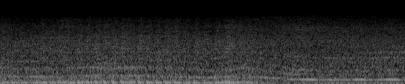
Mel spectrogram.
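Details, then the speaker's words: 1998 Mercedes S420 with no acceleration and no check engine light: lumpy, uneven low drone wavering and dropping in pitch; sounds like a vacuum leak but a smoke test found none; owner wonders about fuel, unconfirmed. "it sounds like there's a leak there are no leaks I did a smoke test no leaks I just don't know why there's no acceleration"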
